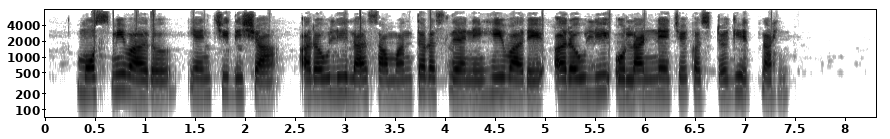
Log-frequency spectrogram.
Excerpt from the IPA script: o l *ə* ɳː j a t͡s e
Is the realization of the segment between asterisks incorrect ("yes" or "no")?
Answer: yes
